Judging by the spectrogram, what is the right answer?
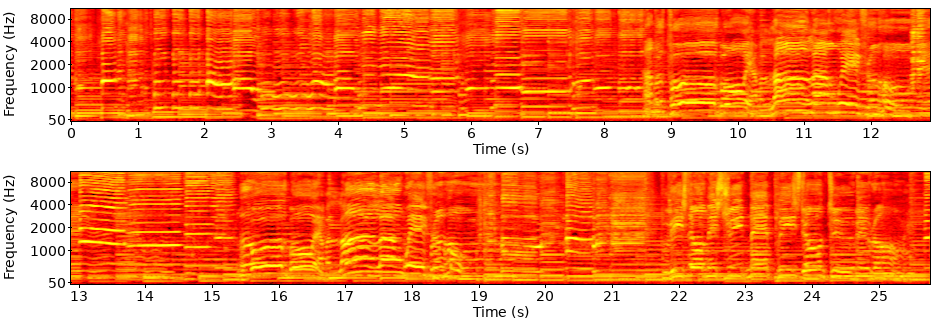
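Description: Diatonic harmonica solo over acoustic guitar accompaniment in a country-blues tune. Partway through, the players join in with wordless vocal hollers in pitch-bending arcs.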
